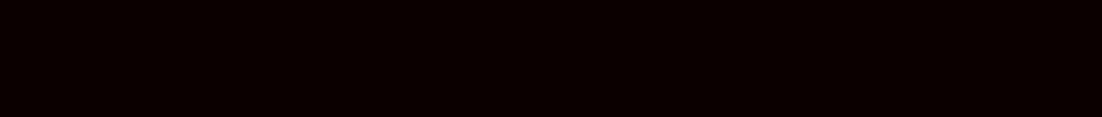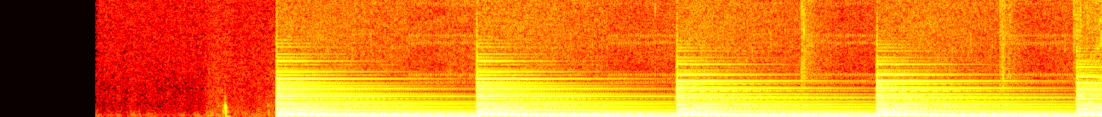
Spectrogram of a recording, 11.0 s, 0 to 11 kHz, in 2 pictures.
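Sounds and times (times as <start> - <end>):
keyboard playing held chords: 6.9 - 11.0.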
